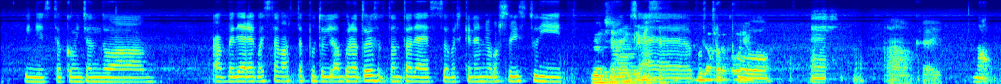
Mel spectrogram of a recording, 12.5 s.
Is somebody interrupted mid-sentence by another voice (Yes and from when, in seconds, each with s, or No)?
Yes, from 7.6 s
